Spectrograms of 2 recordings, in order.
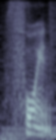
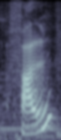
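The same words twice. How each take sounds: First: The L becomes an oi diphthong. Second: The L is pronounced as a clear consonant. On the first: "sagen wir im Dialekt fallen" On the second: "Statt fallen"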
